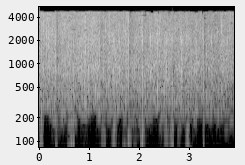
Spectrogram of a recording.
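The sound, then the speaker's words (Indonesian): Applause from a live seminar audience: dense, even clapping that stays loud and steady for the whole stretch, a continuous crackling wash without pauses. “Ya, tapi kita berikan tepuk tangan dulu.”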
